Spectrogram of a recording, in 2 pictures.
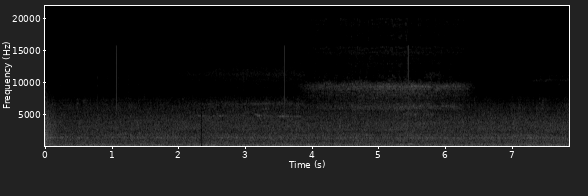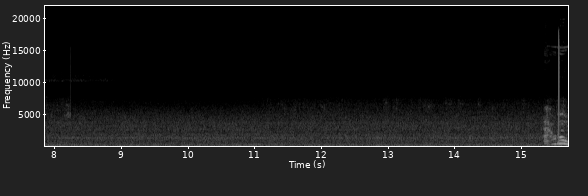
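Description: A train in the Rail Sim Universe video game runs along steadily, giving a continuous low rumbling drone at a constant even level throughout.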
